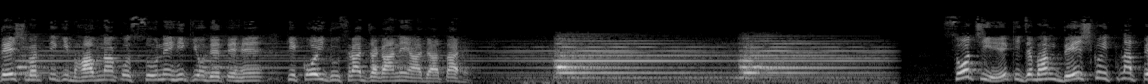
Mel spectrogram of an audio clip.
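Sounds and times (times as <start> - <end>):
speech: 0.0 - 4.8, 5.5 - 6.0, 9.5 - 11.4
large bell ringing: 0.0 - 9.0.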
